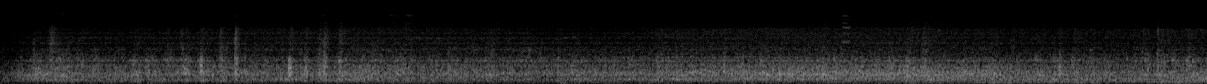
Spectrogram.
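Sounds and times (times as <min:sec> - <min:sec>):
train wheels rumbling on rails: 0:00.0 - 0:12.0
wheels clacking over rail joints: 0:07.7 - 0:12.0.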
